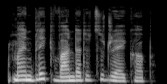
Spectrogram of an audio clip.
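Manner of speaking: plain reading voice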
